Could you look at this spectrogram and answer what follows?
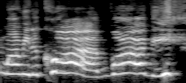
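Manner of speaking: put-on heavy New York accent. A mother imitating her daughter talking, in a thick New York accent. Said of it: "a very thick New York accent".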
